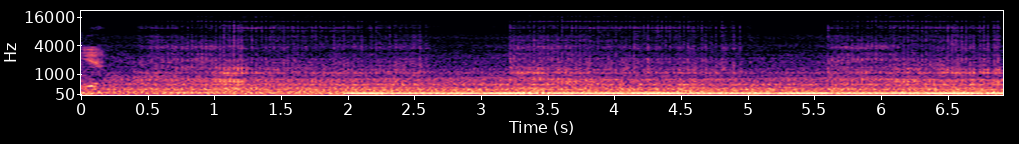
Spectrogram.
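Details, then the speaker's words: Zanussi TD200 auto reverse tumble dryer exhaust fan motor, runs on its back but not upright: steady mains hum with no spinning whir after two seconds; fan motor stalled and failed, possibly needing lubrication. "Those sorts of motors, I've had them on ovens, because that's pretty much the same as a fan oven motor. They can work when they're on their back. Yes. But as soon as you put them upright, they"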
